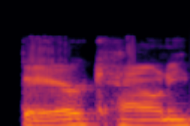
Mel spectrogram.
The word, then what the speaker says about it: Bexar: So Rod is from Bear County in Texas, but it's spelled Bexar. So if you're going to go look him up on Instagram or anything, you better look it up as Bexar, but it's Bear County.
